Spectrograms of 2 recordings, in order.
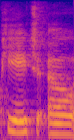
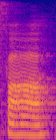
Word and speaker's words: pho: Now, pho is spelled P-H-O, it's pronounced pho, but it looks like pho.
